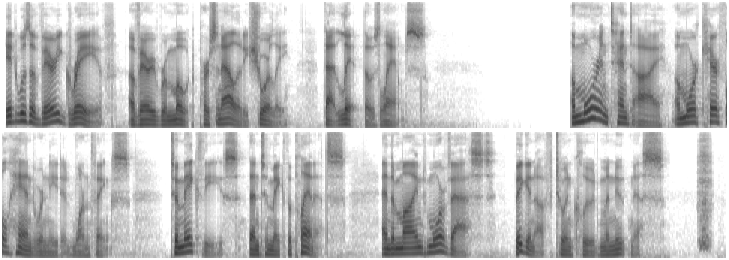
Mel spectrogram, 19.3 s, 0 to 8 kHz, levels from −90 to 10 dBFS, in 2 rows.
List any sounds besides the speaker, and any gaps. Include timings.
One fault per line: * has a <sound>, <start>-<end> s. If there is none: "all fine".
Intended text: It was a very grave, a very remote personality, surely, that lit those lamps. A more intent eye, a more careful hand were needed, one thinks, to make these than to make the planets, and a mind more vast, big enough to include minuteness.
* has a sniff, 18.9-19.2 s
